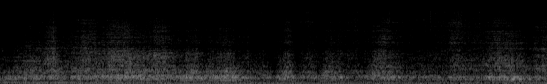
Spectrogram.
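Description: Long nails slowly scratch and rub across an inlaid wooden chessboard resting on a table, with a few light taps. The result is a steady, soft, low-mid scraping texture with rasping strokes that rise and fall without sharp peaks.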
